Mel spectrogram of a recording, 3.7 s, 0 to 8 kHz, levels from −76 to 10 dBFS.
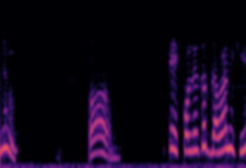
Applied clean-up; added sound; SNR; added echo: neural diffusion model UNIVERSE++.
